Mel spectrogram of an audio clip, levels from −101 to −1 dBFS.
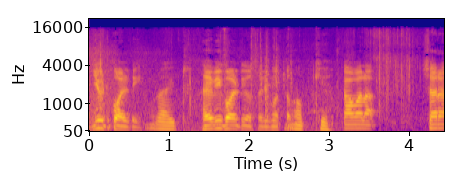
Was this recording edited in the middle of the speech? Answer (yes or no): yes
